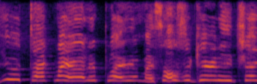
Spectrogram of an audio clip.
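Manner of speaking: mock very high wailing, sobbing scream. Retelling an old lady's call to a telemarketing job, imitating screaming and crying. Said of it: "she's like screaming, crying".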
